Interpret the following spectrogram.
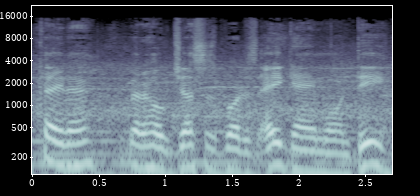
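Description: Man acting as quick-talking cocky rival. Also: medium pitch, music in the background, lightly acted. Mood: cocky, taunting. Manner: taunting, brash. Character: cocky trash-talking male basketball rival. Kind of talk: video game cutscene acting.

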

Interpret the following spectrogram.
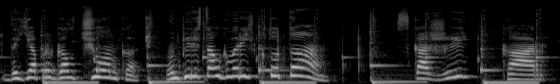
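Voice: sits high, lively intonation, slow pace. A performer voicing a thoughtful young boy with an earnest, mildly reproving manner in a children's cartoon. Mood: concerned. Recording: loud music behind.

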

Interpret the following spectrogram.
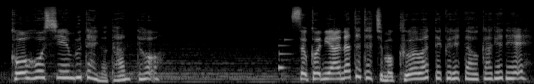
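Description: Sultry teasing witch librarian. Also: sits high. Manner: languid, teasing, calls herself big sister. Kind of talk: Japanese game dub.

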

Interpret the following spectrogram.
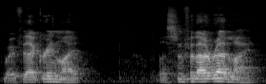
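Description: A man in his thirties coaching a live online gym class for kids from his living room, calling out energetic commands and countdowns. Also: fairly low pitch, a little fast. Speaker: fitness coach. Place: bright living room, indoors. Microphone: camera across the room. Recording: echoey room.

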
